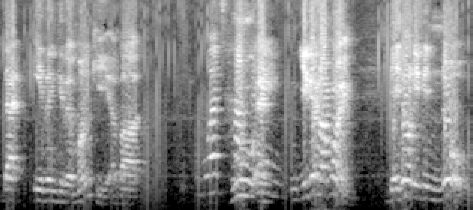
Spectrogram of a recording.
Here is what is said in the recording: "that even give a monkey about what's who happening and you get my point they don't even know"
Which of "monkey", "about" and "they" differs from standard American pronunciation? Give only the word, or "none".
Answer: none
